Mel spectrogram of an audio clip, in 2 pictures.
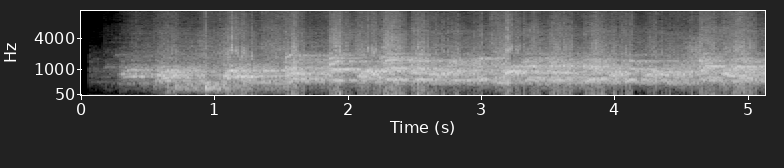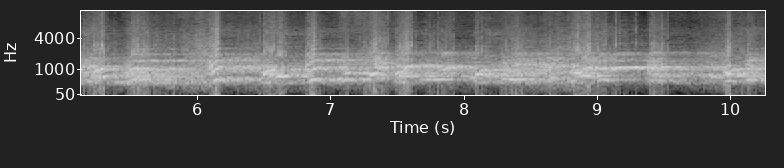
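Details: Many dogs barking at once in a loud, dense chorus, with sharp overlapping barks, yips and drawn-out howls running continuously without pause.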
